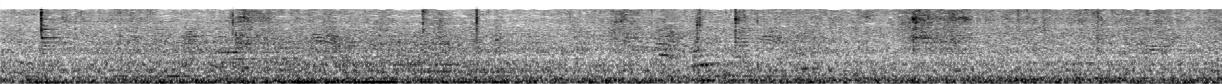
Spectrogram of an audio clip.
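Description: Steady low hum and background noise with indistinct voices, and a few faint light clicks.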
